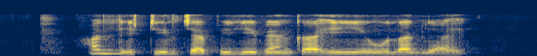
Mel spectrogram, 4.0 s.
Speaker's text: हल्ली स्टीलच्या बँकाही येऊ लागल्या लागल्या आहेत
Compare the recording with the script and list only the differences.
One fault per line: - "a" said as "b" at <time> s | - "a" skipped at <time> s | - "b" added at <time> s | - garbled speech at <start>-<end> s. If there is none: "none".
- "पिगी" added at 1.6 s
- "लागल्या" skipped at 3.3 s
